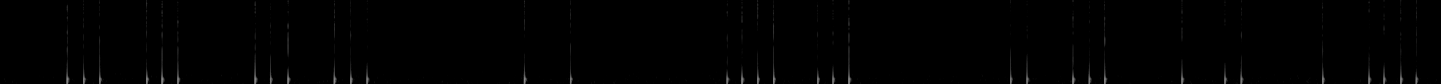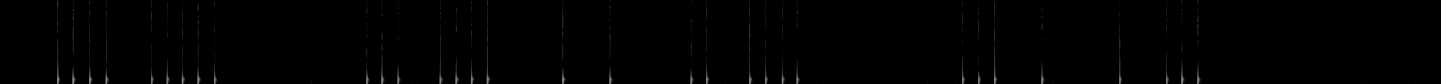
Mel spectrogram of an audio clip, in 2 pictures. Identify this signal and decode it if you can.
Tap code, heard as knocks on a wall, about 6 knocks a second. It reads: NN A S HBDU OAI LC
